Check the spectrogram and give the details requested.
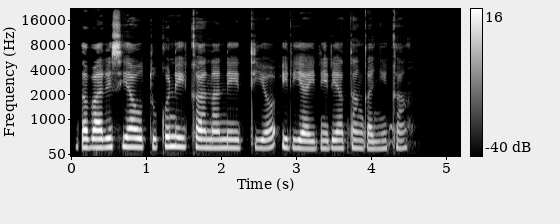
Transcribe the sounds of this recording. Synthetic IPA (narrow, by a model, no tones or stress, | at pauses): ðaβaɾesjaotukoneikananetiɔʔiɾiaineɾeataŋɡaɲika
